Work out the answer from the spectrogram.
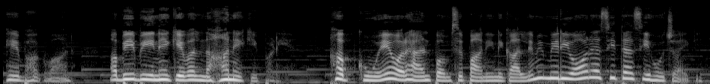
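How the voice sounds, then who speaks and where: A woman's voice: mid-range voice, animated, normal speed, mellow, faint music behind. A woman voicing an overworked, complaining young daughter-in-law in a cartoon story. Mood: bitter. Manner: complaining, sarcastic. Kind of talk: Hindi cartoon story acting.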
